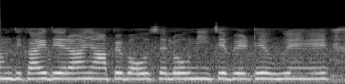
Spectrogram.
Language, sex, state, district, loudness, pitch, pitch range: Kumaoni, female, Uttarakhand, Uttarkashi, -12 LUFS, 260 Hz, 255-265 Hz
